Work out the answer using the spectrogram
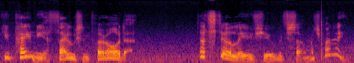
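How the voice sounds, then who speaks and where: A man's voice: on the high side, huge pitch swings, moderate pace, vocal fry, slight background noise, voice pushed up, full character voice. A man voicing a weary, argumentative errand runner from a story game, pleading and exasperated. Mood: haggling.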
